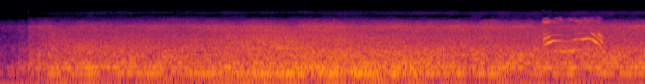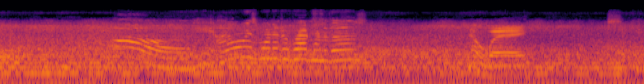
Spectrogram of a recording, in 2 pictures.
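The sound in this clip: A steady airplane engine drone inside the cabin of a plane, a continuous low hum filling the whole stretch. Short voices rise over it in the second half.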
